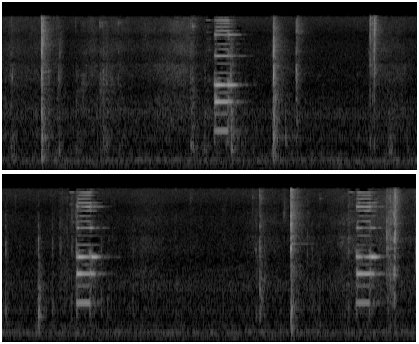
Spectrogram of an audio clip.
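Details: A PCA pump being programmed in a nursing training demonstration: three short electronic beeps from the infusion pump keypad, with faint clicks and room noise; normal device feedback tones.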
